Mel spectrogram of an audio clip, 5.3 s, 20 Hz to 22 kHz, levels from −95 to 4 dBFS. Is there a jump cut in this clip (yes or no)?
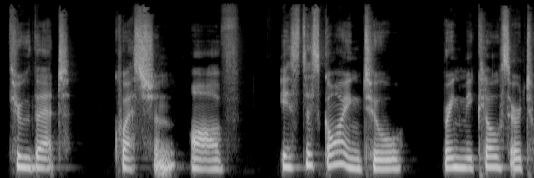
no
